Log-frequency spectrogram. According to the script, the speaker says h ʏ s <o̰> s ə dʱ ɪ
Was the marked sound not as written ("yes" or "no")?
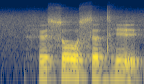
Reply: yes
